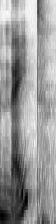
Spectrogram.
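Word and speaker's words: knight: would say that a night so night and each time my student says C night I'm like no it's not C we don't pronounce c it's just n so this is when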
